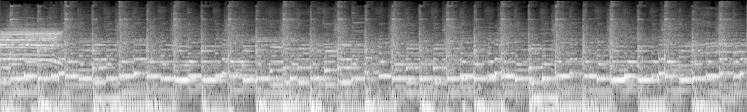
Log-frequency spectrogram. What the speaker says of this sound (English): Today, we're going to be learning about Sheep!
